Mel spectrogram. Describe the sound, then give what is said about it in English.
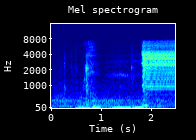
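Clothes dryer end-of-cycle buzzer: after a few faint soft noises, a harsh, steady electronic buzz cuts in abruptly and holds at constant pitch and loudness to the end. “Laundry's done.”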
